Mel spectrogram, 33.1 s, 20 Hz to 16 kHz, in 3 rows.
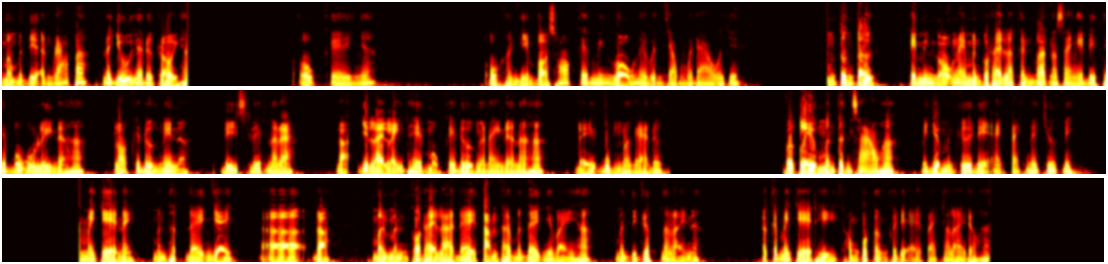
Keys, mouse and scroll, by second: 0.6 alt+middle click, 1.2 right click, 2.4 click, 2.5 alt+middle click, 2.7 scroll up 1, 2.8 F4, 3.5-4.4 scroll up 1, 4.4 click, 4.9 F4, 5.8 scroll down 1, 6.0 right click, 6.9 click, 7.4 alt+middle click, 7.8 scroll up 1, 8.2 alt+middle click, 10.5 ctrl+shift+g, 11.3 click, 11.8 alt+middle click, 12.2 scroll up 1, 12.5 right click, 13.3 click, 15.9 right click, 16.9 click, 17.7 scroll down 1, 17.8 right click, 18.1 click, 18.2 middle click, 18.4 click, 18.6 scroll up 1, 18.7 right click, 19.5 click, 21.0 scroll down 1, 21.3 alt+middle click, 21.9 right click, 22.1 alt+middle click, 22.5 click, 22.8 alt+middle click, 24.6-25.4 scroll up 1, 25.4 F4, 26.2 alt+middle click, 28.1 click, 30.6 middle click, 30.8-31.1 scroll down 1, 32.0 scroll up 1, 32.1 alt+middle click, 32.7-33.1 scroll up 1.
